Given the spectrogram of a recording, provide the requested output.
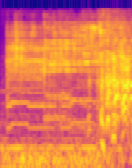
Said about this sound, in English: Oh, for this, go, this is for the same song? I do a burp. Oh, okay. It's like, whoa, but it's me burping. It's great.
